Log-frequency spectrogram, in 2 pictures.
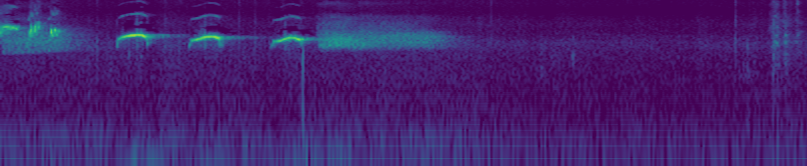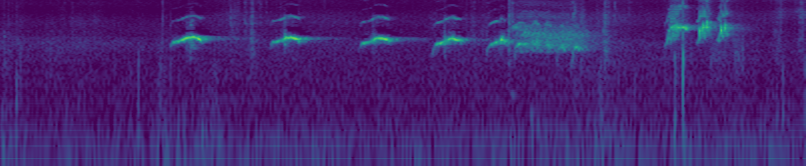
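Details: Long-tailed shrike singing in the 'full isian' fill-in style. Short clear whistled notes repeat about twice a second and end in a buzzy note. A quiet pause follows, then the whistled series and a harsh burst return.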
